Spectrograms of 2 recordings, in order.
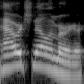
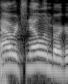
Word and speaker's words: Howard Schnellenberger: Howard Schnellenberger.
